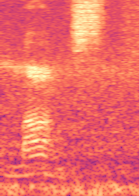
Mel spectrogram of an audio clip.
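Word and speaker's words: lungs: ঠিক আছে, আবার LUNCH এটা আবার তোমার লঞ্চ হয়, LUNCH লাঞ্চ, সব এই উচ্চারণ দিচ্ছে, এটা হচ্ছে লাংস, লাংস, ওকে, লাঞ্চ না লাংস, ওকে।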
